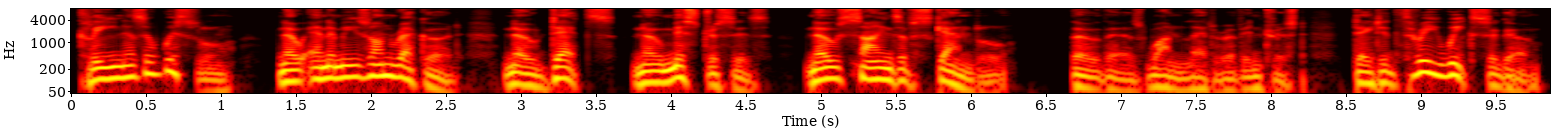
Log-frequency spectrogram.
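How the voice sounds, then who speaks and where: A man's voice: sits low, huge pitch swings, measured pace, vocal fry, slightly rough, no echo, exaggerated voice. A man voicing a businesslike police investigator in a mystery story, reporting in a matter-of-fact way.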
